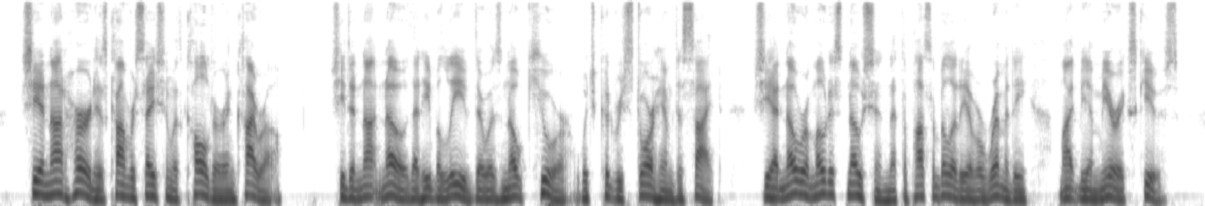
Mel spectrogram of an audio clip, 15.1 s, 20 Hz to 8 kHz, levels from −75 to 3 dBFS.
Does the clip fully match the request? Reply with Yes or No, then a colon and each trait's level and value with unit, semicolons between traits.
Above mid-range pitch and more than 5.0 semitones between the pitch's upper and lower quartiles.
No: low, 100 Hz; wide, 5.6 semitones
